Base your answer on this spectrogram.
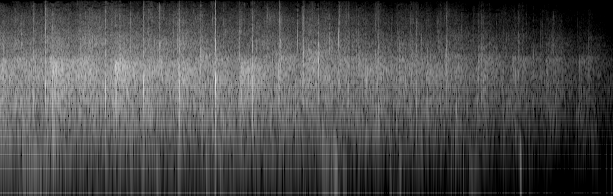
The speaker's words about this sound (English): Round of applause. Amen.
